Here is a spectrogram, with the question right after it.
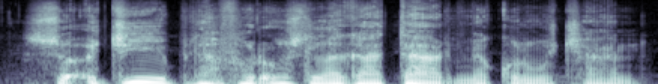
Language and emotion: Kashmiri, fearful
